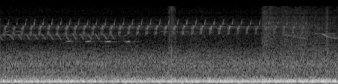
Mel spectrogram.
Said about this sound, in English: So there's a chipping sparrow.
